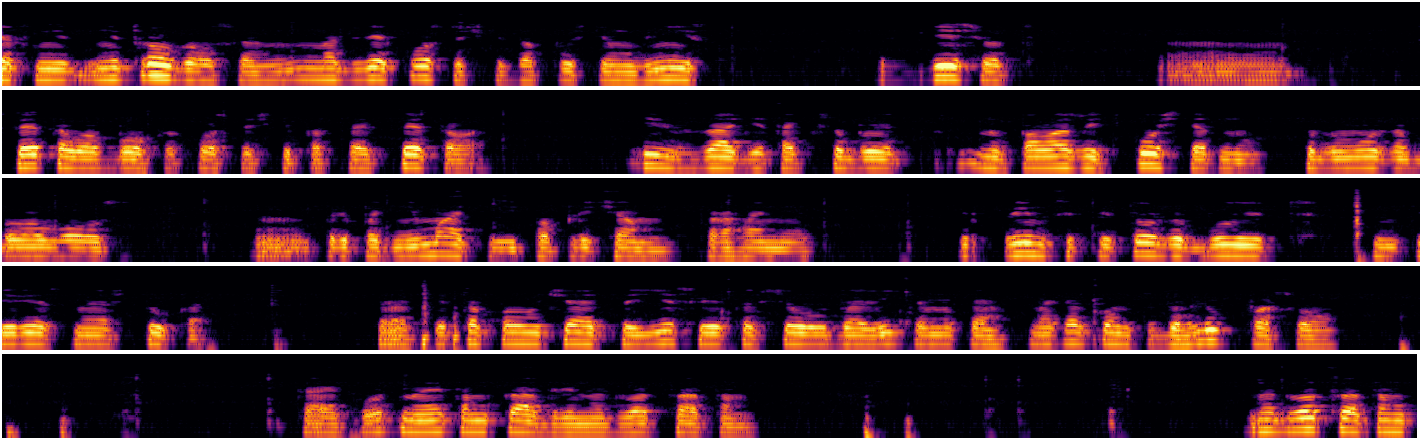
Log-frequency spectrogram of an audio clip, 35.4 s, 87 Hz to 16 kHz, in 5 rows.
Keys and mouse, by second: 1.4-2.2 middle drag, 3.6-4.2 middle drag, 6.4 middle click, 7.7-8.1 middle drag, 9.1-9.6 middle drag, 14.4-15.1 middle drag, 16.0-16.6 middle drag, 17.8 middle click, 18.6-19.6 middle drag, 23.4 space, 24.7-25.7 drag, 26.6 Delete, 28.4 space, 29.1 middle click, 32.7 space, 33.2 click, 34.6 click.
